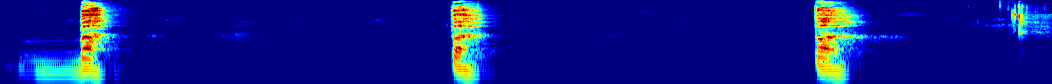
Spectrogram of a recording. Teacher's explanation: The lips are together and then pop them open. You pop them open with your voice.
